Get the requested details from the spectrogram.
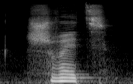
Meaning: shoemaker, cobbler
- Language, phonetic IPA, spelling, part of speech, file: Ukrainian, [ʃʋɛt͡sʲ], швець, noun, Uk-швець.ogg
